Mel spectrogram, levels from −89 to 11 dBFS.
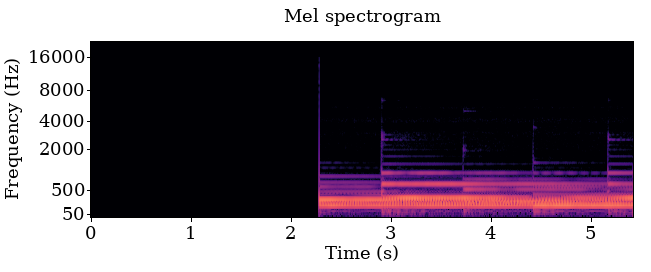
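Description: From the very start through to about 2.29 s there's an audio dropout to silence: it's already under way when the clip opens, and that opening stretch is silent, with no room tone or hiss at all. Then the sound just snaps in mid-flow. That's most likely the input having been lost, say a device unplugged or a stray mute, while the recorder kept writing silence, so whatever happened in that gap is simply gone.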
